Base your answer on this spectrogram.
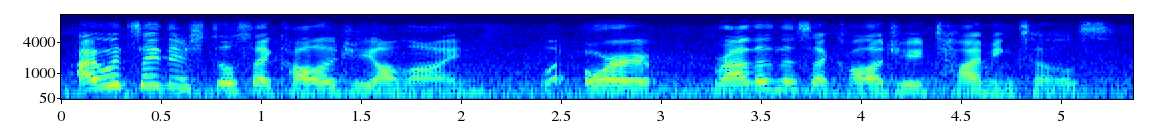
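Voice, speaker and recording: A woman's voice: medium pitch, big pitch swings, moderate pace, background noise. A woman from Finland live streaming casually, thinking aloud in rambling fragments as she plays and chats with viewers. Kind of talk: casual chat while playing poker, answering viewers.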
